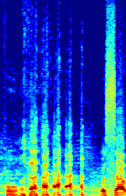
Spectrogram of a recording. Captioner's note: laughing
